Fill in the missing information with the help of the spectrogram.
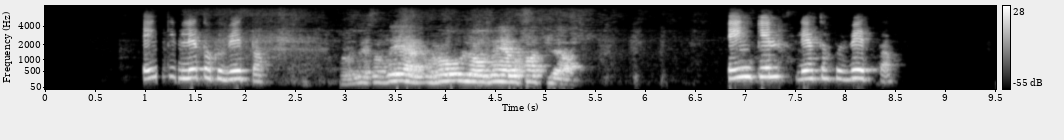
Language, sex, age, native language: Icelandic, male, 10, Icelandic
